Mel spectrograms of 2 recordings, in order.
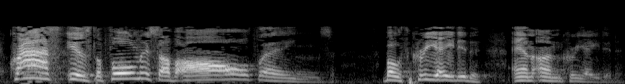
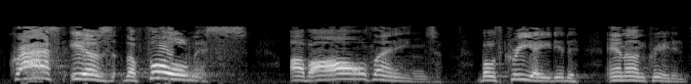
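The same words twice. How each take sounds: First: Christ is the fullness of all things said slowly, word by word, voice dropping at the end; slow title statement. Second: Christ is the fullness, then of all things, then both created and uncreated, each phrase after a pause and very slow; dictated title. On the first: Preacher announcing tonight's title, slow and deliberate. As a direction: give out the sermon title slowly and weightily. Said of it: "here's my title".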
